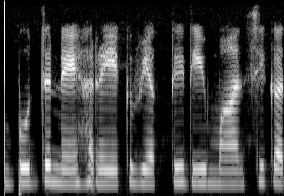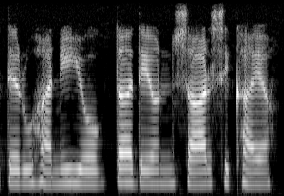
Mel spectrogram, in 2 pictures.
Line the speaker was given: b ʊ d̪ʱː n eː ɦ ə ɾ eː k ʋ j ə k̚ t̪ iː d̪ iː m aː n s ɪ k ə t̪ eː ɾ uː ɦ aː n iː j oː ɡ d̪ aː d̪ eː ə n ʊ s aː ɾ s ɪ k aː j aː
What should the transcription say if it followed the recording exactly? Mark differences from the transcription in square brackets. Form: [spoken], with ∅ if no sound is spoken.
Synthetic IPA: b ʊ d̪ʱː n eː ɦ ə ɾ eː k ʋ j ə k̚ t̪ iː d̪ iː m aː n s ɪ k ə t̪ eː ɾ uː ɦ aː n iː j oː ɡ [t̪] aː d̪ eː ə n ʊ s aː ɾ s ɪ [kʰ] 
